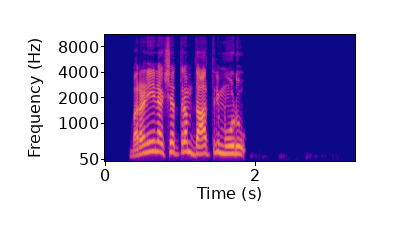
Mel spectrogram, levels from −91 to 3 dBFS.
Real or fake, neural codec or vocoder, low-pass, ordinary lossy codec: fake; vocoder, 22.05 kHz, 80 mel bands, WaveNeXt; none; none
